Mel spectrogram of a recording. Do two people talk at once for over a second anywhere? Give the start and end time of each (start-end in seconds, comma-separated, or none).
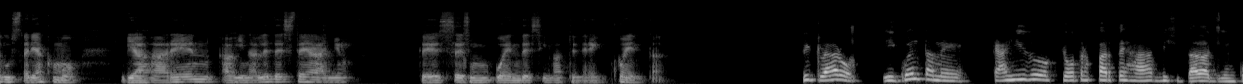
none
